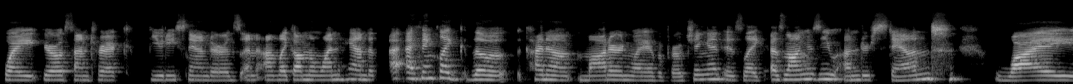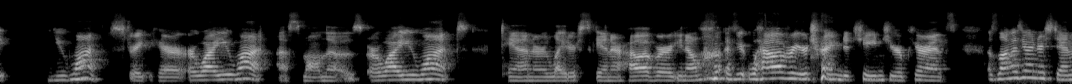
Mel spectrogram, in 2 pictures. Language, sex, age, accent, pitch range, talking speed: English, female, 20-39, American, 195-240 Hz, 190 wpm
